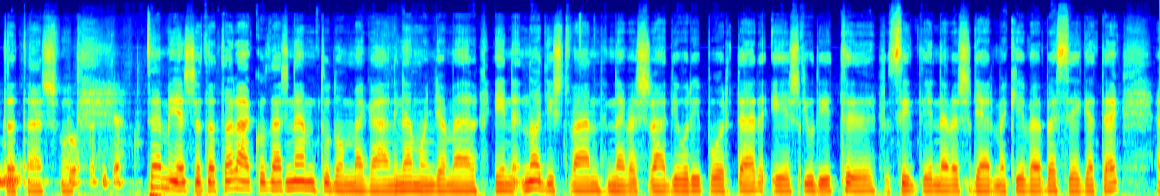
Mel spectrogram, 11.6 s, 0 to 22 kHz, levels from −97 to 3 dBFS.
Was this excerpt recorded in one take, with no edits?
no; 6 cuts; at 1.9 s, 2.8 s, 3.9 s, 6.0 s, 8.0 s, 9.7 s

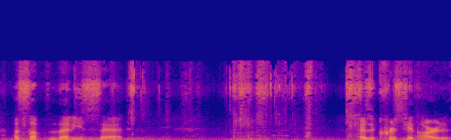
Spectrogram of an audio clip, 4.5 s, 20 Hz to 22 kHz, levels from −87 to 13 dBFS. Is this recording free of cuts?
yes; 0 cuts

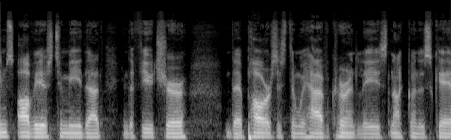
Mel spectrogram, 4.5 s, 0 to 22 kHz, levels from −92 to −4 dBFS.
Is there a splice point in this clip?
no; 0 cuts

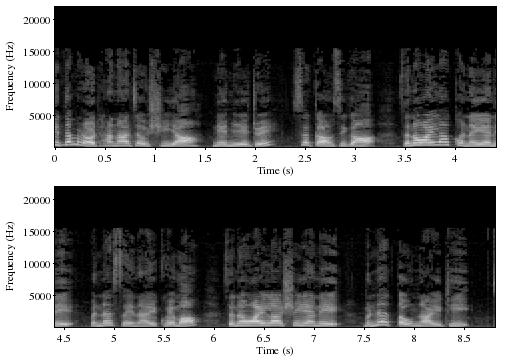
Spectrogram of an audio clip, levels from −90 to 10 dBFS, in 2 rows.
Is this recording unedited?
yes; 0 cuts

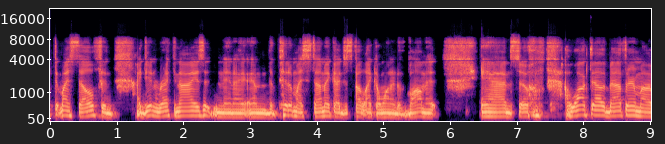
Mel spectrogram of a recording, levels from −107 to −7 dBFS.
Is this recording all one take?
yes; 0 cuts

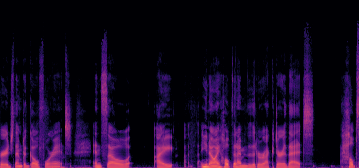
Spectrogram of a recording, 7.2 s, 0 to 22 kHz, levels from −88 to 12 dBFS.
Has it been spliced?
no; 0 cuts

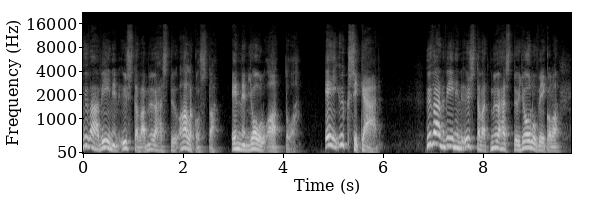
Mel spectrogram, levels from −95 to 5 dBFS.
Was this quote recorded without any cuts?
yes; 0 cuts

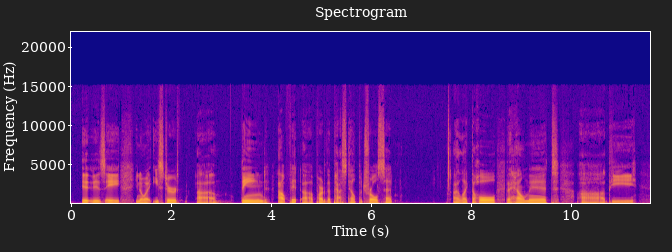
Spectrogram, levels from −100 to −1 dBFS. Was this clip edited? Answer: yes; 2 cuts; at 4.0 s, 8.7 s

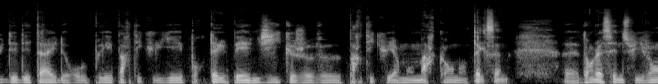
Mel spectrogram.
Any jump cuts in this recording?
no; 0 cuts

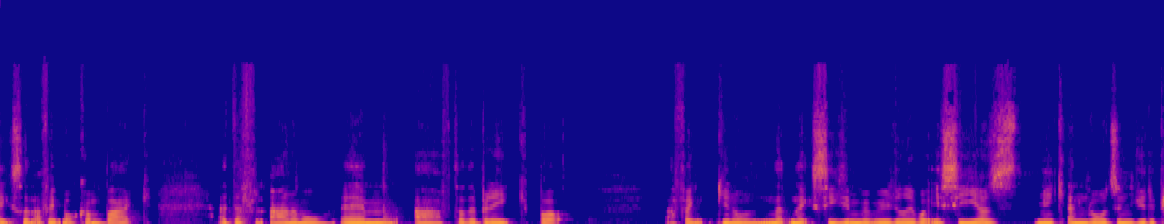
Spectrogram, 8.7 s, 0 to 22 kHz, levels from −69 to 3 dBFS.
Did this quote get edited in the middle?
no; 0 cuts

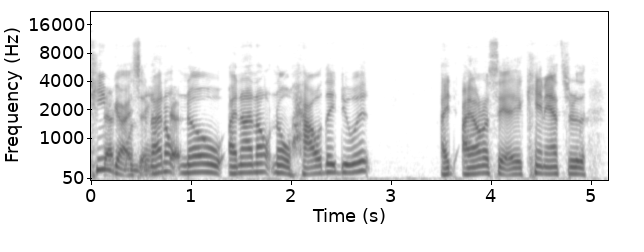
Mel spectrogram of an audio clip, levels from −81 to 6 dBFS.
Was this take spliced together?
no; 0 cuts

